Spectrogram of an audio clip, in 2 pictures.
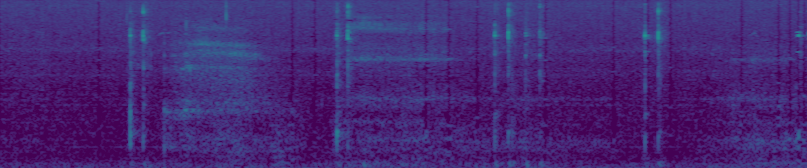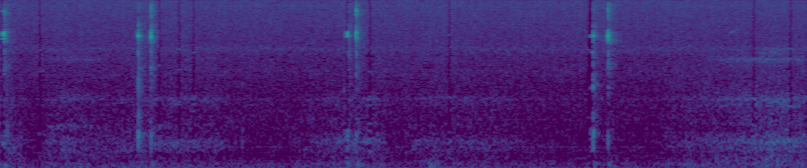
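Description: Faint computer mouse clicks, about eight single clicks spaced one to two seconds apart, over a low room hum.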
